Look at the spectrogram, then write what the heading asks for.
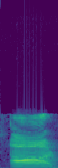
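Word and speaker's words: hour: He waited me for dash R. Pronunciation is starting from R. Though the first letter is H, which is silent, we have R and R.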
